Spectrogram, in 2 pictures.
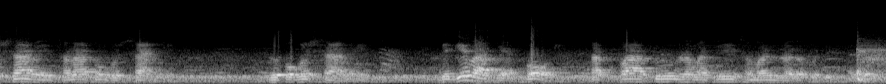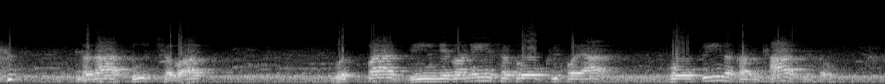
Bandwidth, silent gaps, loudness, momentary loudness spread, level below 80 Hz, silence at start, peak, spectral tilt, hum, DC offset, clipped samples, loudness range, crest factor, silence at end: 4.1 kHz; none; -16 LUFS; 13 LU; -50 dBFS; 0 s; -2 dBFS; -11 dB/octave; none; under 0.1%; under 0.1%; 4 LU; 12 dB; 0 s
